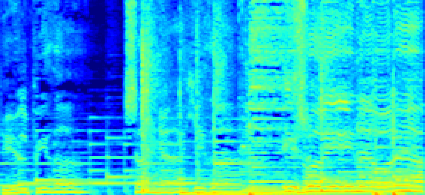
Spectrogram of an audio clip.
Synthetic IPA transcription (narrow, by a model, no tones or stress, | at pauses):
ielpiðɐ | sɐmɲɐʝiðɐ | izo̞iineo̞ɾeɐ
